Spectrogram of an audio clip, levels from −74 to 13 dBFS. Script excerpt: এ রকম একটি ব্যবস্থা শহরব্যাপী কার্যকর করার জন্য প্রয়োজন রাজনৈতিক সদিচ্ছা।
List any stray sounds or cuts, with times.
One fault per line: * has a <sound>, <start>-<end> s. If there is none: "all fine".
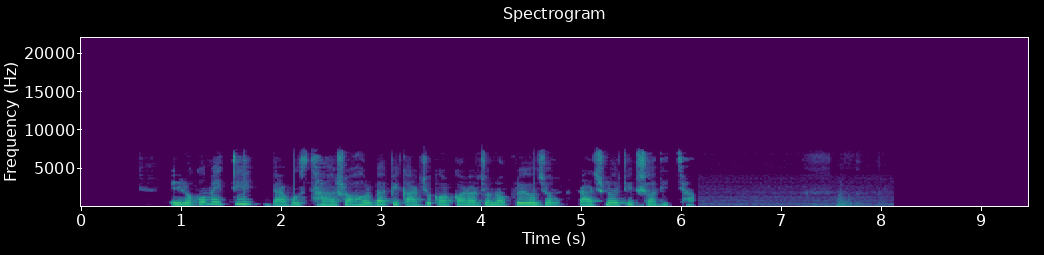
* has a laugh, 7.2-8.0 s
